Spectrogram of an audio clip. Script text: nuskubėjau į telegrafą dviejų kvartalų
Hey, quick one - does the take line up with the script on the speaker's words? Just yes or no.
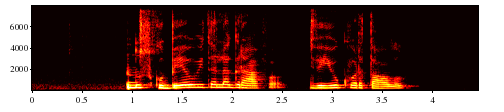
yes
